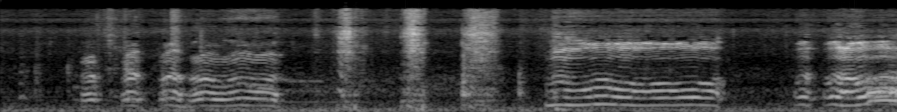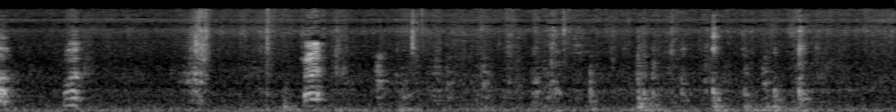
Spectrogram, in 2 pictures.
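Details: A male Nigerian dwarf goat (Capra hircus) gives three strained, wavering bleats with shaky vibrato over about four seconds. Short clucking and faint background noise follow. The owner is unsure why he makes these odd noises.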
